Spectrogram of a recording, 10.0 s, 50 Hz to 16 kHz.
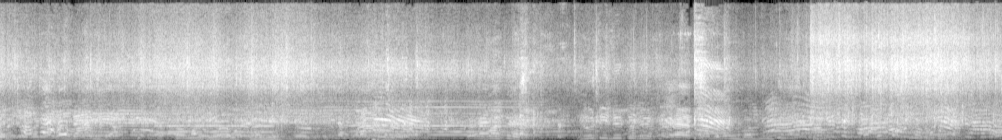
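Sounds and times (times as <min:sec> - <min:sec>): water splashing: 0:00.0 - 0:10.0
children and women shrieking: 0:03.5 - 0:05.8.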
